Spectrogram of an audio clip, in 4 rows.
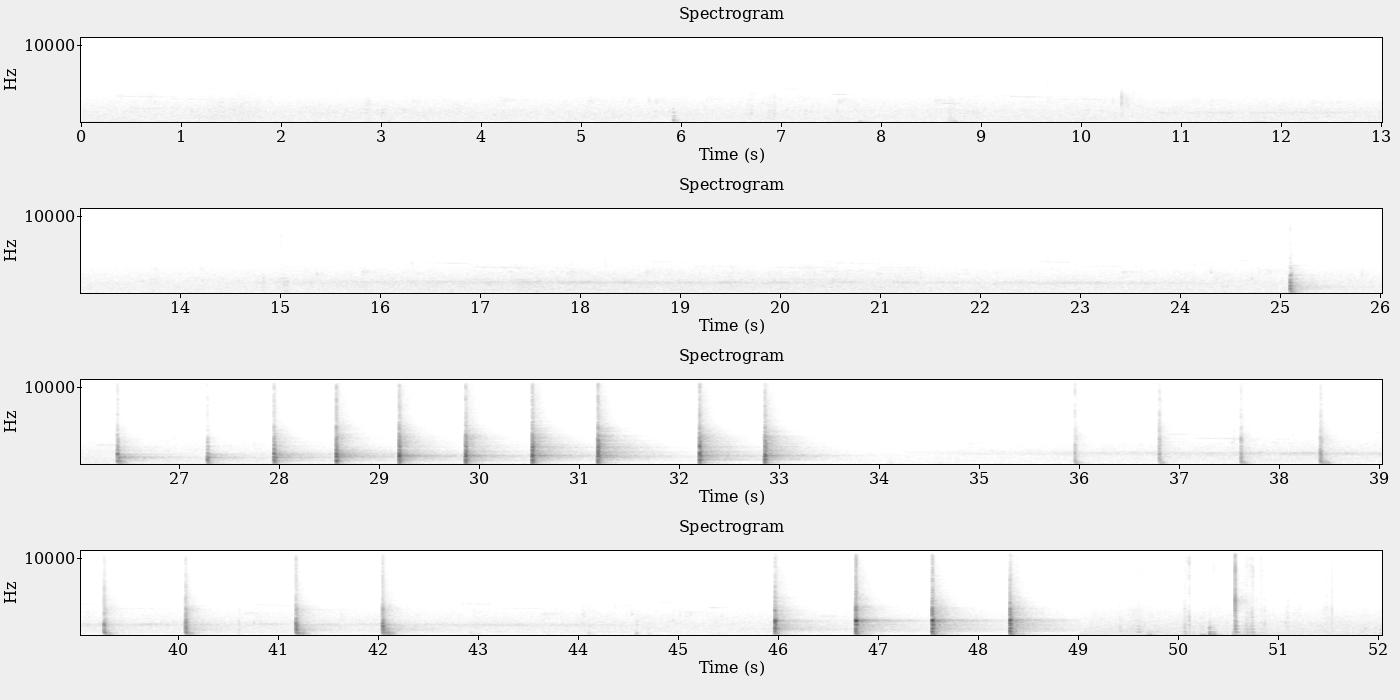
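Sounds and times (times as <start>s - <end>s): wood being struck: 26.4s - 33.4s, 46.0s - 48.7s, 49.6s - 51.0s
faint wood knocks: 49.4s - 50.9s.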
